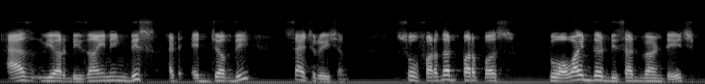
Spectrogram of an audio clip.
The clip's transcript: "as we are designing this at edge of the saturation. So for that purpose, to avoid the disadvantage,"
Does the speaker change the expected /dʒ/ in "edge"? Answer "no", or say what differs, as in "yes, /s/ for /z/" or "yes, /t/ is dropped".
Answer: no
